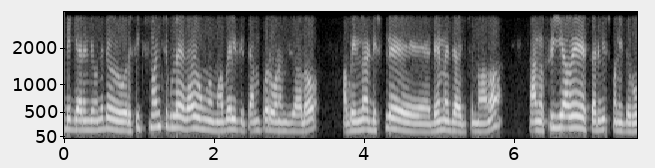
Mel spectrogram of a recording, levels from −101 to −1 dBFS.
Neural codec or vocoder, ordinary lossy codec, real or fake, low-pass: none; none; real; 3.6 kHz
